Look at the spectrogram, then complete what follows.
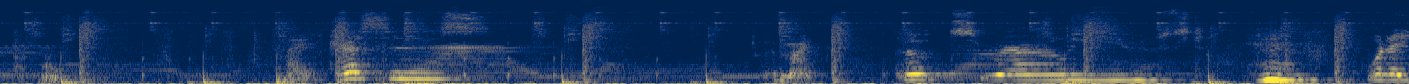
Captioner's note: laughs quietly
